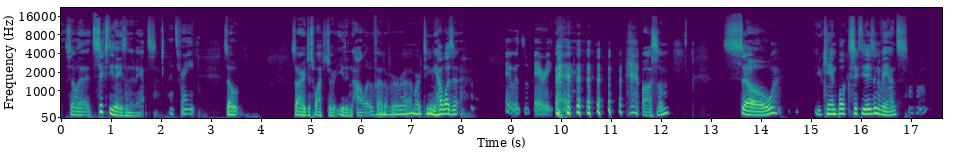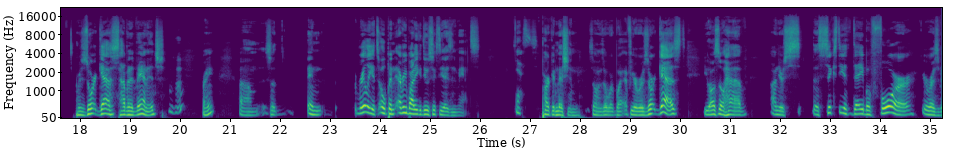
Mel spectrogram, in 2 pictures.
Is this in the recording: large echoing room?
no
